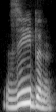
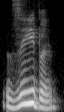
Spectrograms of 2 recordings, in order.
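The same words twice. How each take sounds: The two takes are said the same way.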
